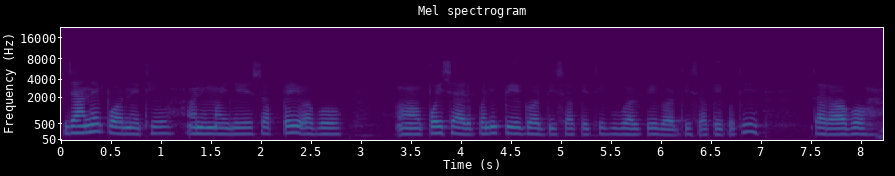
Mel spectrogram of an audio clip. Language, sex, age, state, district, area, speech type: Nepali, female, 60+, West Bengal, Kalimpong, rural, spontaneous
